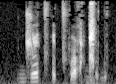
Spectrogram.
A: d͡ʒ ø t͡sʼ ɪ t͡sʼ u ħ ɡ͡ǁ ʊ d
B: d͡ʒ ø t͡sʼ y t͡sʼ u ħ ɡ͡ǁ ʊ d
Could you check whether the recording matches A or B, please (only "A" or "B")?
A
